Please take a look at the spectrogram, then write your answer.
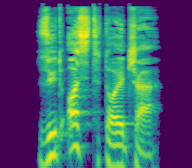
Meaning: inflection of südostdeutsch: 1. strong/mixed nominative masculine singular 2. strong genitive/dative feminine singular 3. strong genitive plural
- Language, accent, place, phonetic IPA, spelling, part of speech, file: German, Germany, Berlin, [ˌzyːtˈʔɔstdɔɪ̯tʃɐ], südostdeutscher, adjective, De-südostdeutscher.ogg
